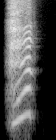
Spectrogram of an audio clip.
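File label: Vox Casting, Japanese; kingsraid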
